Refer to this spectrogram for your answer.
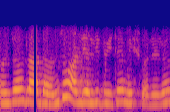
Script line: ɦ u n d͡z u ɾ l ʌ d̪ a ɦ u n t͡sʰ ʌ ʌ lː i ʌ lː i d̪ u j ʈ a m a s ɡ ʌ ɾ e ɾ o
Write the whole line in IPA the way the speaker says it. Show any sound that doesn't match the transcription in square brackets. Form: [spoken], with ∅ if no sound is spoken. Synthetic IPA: ɦ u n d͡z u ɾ l [a] d̪ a ɦ u n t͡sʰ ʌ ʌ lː i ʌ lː i d̪ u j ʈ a m [i] s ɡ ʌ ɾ e ɾ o

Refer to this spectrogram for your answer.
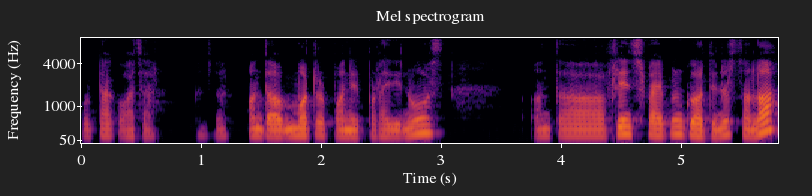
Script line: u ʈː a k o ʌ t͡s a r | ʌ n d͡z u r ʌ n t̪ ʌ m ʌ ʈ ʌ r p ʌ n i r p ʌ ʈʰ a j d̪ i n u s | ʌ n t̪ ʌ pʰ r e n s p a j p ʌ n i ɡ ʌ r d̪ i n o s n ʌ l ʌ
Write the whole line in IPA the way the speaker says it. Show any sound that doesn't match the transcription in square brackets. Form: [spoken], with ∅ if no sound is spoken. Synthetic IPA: u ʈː a k o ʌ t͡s a r | ʌ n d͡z u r ʌ n t̪ ʌ m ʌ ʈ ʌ r p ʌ n i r p ʌ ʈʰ a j d̪ i n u s | ʌ n t̪ ʌ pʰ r e n s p a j p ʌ n i ɡ ʌ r d̪ i n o s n ʌ l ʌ

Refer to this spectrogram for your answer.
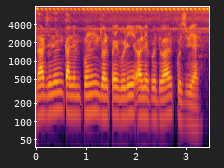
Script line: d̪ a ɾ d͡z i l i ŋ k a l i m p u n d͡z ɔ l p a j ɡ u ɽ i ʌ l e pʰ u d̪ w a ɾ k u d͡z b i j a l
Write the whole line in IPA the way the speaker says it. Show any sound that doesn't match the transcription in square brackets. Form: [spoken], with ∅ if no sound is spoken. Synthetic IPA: d̪ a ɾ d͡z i l i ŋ k a l i m p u [ŋ] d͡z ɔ l p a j ɡ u ɽ i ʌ l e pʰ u d̪ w a ɾ k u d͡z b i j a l

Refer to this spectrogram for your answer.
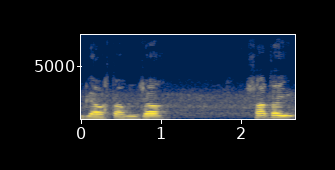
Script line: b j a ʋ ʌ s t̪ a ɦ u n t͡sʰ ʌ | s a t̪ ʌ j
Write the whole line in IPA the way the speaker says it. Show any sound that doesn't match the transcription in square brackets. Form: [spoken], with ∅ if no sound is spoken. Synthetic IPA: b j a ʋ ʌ s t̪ a ɦ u n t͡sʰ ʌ | s a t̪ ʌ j

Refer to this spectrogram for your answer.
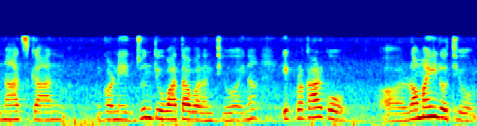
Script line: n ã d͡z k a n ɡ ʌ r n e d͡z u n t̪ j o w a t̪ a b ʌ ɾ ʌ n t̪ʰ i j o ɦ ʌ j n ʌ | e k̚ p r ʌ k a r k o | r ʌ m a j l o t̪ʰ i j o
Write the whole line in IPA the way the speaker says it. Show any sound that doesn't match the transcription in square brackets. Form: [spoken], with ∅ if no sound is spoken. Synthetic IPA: n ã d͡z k a n ɡ ʌ r n e d͡z u n t̪ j o w a t̪ a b ʌ ɾ ʌ n t̪ʰ i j o ɦ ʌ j n ʌ | e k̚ p r ʌ k a r k o | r ʌ m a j l o t̪ʰ i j o

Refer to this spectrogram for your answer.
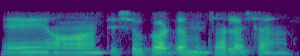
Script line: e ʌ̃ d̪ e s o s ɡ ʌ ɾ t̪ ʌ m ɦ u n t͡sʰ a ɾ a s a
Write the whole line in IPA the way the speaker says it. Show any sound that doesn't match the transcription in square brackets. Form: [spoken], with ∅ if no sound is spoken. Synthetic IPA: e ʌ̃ [t̪] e s o [∅] ɡ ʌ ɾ [d̪] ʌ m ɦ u n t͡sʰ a [l] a s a

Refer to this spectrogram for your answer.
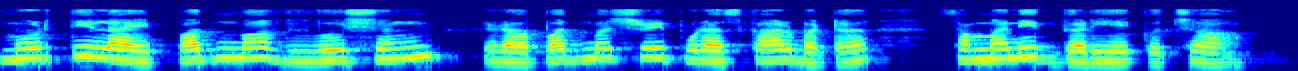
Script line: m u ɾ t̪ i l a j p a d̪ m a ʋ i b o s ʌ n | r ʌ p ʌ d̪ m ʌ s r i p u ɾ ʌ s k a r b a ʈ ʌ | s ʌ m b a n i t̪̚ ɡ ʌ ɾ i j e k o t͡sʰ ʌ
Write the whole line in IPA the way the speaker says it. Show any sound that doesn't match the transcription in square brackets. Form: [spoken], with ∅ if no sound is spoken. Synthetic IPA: m u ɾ t̪ i l a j p [ʌ] d̪ m [ʌ] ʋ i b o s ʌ n | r ʌ p ʌ d̪ m ʌ s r i p u ɾ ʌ s k a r b a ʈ ʌ | s ʌ m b a n i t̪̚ ɡ ʌ ɾ i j e k o t͡sʰ ʌ

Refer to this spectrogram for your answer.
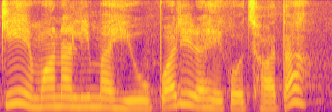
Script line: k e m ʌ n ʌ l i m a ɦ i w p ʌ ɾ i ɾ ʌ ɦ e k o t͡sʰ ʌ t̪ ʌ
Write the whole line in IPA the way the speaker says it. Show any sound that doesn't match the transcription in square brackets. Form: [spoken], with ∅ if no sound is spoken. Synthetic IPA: k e m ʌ n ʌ l i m a ɦ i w p ʌ ɾ i ɾ ʌ ɦ e k o t͡sʰ ʌ t̪ ʌ

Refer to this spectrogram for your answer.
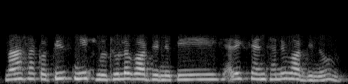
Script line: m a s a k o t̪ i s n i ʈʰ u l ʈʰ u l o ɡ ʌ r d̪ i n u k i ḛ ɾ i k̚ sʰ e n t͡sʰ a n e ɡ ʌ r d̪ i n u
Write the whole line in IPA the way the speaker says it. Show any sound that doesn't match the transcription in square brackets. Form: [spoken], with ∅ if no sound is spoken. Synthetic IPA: m a s a k o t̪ i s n i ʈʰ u l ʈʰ u l o ɡ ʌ r d̪ i n u k i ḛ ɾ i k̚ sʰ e n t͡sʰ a n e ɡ ʌ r d̪ i n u

